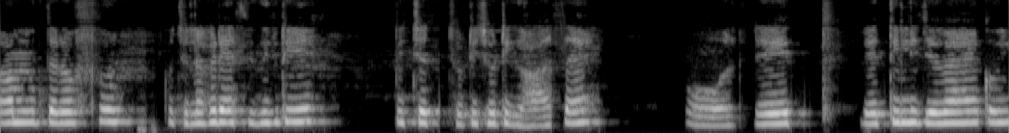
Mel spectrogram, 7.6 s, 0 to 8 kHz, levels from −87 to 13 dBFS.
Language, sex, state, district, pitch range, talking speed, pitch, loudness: Rajasthani, female, Rajasthan, Churu, 235-265 Hz, 135 wpm, 250 Hz, -18 LUFS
